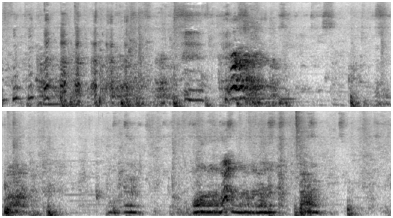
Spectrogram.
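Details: Two Vizslas, aged three and eight, from Leipzig, play-fighting indoors in a living room on a bad-weather day, biting, nipping and wrestling. Bursts of low rumbling growls and snarls, with a sharp bark-like burst near three seconds, and German speech alongside.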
